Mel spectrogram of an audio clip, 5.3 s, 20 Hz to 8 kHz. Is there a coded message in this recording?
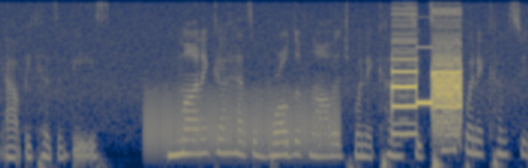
Yes: caller ID data burst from 1.4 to 4.6 s, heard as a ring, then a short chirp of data, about 1200 baud, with speech in English.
